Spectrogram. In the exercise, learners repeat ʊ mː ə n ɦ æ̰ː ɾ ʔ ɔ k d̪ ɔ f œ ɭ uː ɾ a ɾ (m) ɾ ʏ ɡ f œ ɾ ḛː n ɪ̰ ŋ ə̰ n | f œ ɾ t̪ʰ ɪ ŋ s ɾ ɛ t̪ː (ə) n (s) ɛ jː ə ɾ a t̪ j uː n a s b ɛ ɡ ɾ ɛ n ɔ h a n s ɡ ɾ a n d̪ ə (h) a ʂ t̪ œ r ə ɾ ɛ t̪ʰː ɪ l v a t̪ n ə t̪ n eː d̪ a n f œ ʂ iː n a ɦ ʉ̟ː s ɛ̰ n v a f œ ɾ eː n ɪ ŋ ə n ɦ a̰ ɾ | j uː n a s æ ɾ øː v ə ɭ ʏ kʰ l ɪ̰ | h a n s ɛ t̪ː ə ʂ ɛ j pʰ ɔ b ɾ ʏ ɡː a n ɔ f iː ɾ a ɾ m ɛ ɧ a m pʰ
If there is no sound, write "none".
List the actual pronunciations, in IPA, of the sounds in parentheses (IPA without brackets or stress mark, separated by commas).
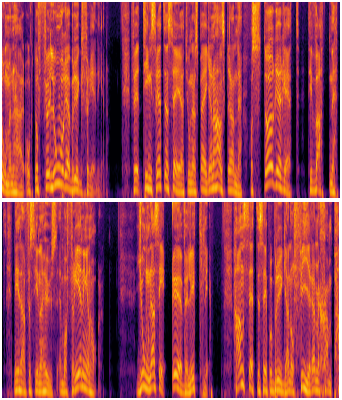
b, ə, s, h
